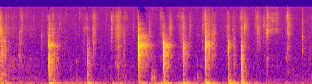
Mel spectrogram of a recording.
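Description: Wooden spoon knocking and scraping against a metal bowl while mixing rice, a dozen or so irregular sharp clicks and scrapes.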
